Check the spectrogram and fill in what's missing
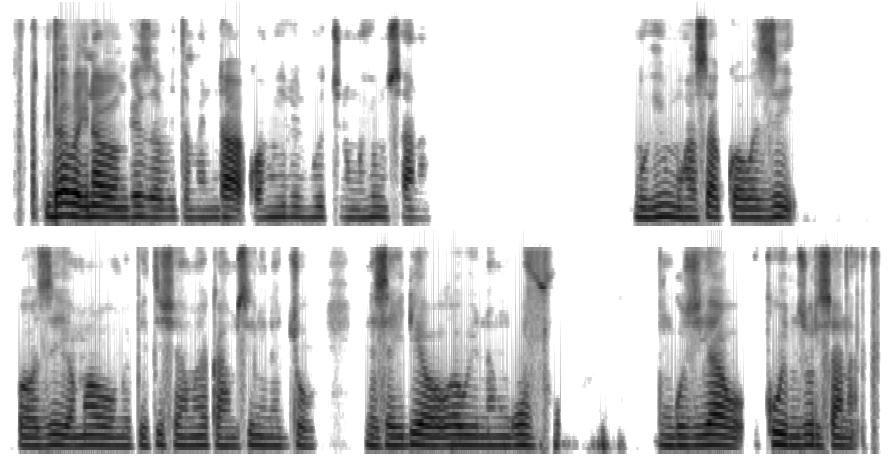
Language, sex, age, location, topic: Swahili, male, 25-35, Wajir, health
